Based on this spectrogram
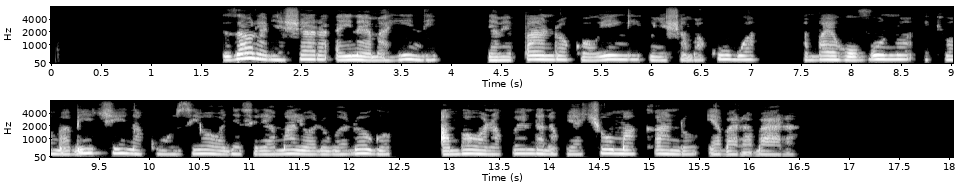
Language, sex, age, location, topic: Swahili, female, 36-49, Dar es Salaam, agriculture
